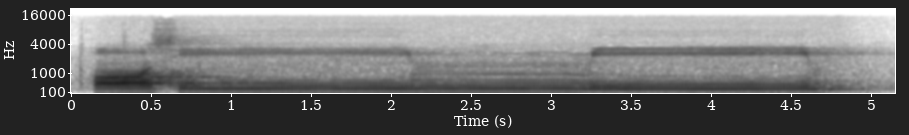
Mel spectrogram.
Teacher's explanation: جب پڑھتے ہیں تو عموماً ہمارے منہ سے آواز آتی ہے پڑھنے کی، لیکن بعض اوقات ہم پڑھتے پڑھتے آواز ناک میں لے جاتے ہیں تو اس کو غنہ کہا جاتا ہے۔ تو سیم اور میم کے درمیان میں تھوڑا سا غنہ ہوگا، یعنی کہ آواز تھوڑی سی ناک میں جا کر واپس آئے گی اور پھر دوبارہ آگے اپنا سفر جاری رکھے گی۔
